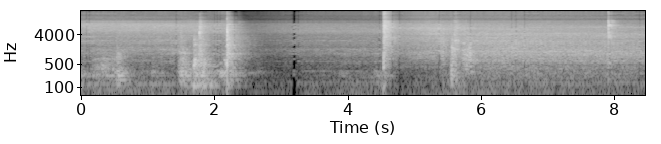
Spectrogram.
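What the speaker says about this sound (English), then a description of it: "Yeah, I'm just gonna air up the tires." Air hissing while a moped's tires are inflated, a broad hiss broken by several sharp bursts and a brief pause partway through, fairly close and with no talk over it.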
